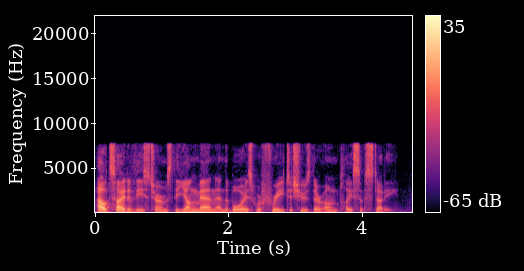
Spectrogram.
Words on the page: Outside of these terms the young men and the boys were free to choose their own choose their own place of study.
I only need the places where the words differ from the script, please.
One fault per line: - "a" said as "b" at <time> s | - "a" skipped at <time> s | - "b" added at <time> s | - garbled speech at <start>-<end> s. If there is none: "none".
- "choose their own" skipped at 3.6 s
